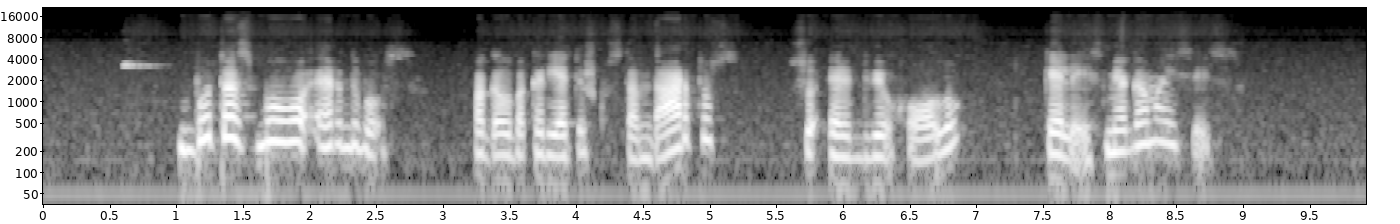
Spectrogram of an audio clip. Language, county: Lithuanian, Telšiai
